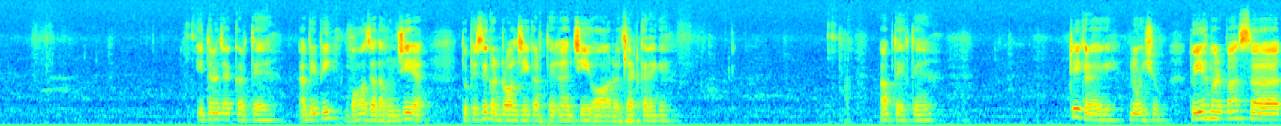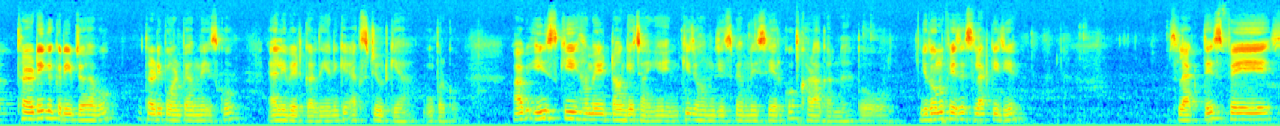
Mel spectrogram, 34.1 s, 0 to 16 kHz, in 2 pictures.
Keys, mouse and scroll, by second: 2.9-6.0 middle drag, 8.3 g, 11.3-14.5 middle drag, 27.1 click, 28.6 shift+click, 30.0 shift+click, 31.5 click, 32.7 click.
